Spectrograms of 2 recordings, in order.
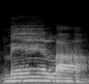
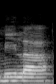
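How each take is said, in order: First: The first vowel is an open ae sound. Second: The first vowel is a close e sound. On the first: The speaker calls it right. "আমরা কি বলি, মেলা" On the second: The speaker calls it wrong. "এইগুলো তো বলি না"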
